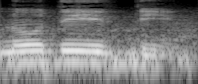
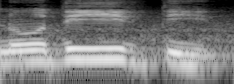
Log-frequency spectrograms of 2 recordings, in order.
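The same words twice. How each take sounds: No difference in how they are said.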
